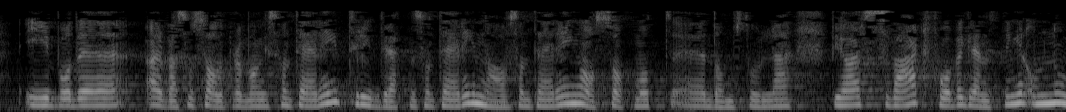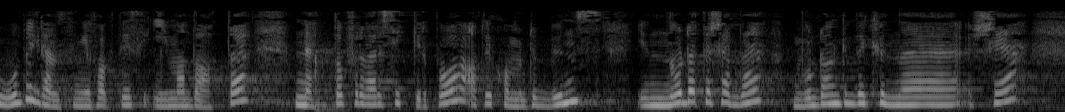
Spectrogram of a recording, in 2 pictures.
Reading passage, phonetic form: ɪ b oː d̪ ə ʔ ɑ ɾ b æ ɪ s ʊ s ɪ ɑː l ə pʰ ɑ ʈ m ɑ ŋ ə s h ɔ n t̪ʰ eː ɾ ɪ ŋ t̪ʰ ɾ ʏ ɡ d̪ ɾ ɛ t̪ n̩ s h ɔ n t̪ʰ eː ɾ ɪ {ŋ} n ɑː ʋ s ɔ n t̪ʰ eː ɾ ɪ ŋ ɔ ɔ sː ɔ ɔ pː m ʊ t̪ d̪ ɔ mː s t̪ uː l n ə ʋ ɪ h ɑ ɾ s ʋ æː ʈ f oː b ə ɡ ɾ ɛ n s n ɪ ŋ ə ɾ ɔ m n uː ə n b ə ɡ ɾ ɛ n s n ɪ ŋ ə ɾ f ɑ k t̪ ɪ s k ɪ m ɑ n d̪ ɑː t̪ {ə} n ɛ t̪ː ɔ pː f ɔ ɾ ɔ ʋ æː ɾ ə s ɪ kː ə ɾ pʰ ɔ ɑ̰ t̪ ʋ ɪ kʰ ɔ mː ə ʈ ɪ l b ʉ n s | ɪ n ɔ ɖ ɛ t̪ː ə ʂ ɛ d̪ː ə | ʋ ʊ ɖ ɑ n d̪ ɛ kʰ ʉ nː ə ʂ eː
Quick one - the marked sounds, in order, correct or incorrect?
correct, correct

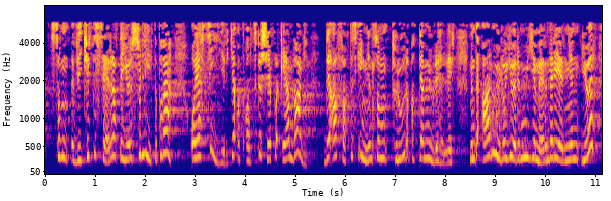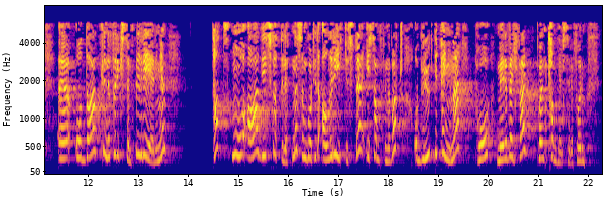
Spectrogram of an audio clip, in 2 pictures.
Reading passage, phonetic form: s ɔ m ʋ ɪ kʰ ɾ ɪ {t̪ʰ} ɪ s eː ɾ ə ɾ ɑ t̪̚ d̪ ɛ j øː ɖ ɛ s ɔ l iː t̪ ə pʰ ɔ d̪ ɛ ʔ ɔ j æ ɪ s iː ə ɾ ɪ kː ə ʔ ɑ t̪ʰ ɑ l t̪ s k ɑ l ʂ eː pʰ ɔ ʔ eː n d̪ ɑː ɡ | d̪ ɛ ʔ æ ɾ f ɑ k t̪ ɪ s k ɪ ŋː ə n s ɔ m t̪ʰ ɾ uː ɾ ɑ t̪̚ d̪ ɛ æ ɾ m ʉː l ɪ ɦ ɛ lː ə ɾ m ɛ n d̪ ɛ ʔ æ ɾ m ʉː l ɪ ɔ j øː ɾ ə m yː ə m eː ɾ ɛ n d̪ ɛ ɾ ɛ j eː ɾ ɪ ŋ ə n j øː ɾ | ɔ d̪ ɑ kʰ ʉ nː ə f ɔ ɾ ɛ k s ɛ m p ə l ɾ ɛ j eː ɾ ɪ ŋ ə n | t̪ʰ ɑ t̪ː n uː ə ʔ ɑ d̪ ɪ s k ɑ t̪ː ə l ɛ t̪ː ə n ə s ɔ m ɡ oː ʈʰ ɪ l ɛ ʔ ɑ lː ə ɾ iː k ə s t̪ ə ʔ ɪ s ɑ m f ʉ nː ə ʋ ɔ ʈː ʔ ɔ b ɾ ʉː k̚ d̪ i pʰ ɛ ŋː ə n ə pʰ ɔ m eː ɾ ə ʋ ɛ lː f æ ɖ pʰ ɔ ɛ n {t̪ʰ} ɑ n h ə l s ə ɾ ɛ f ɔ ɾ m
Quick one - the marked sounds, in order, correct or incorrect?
incorrect, correct

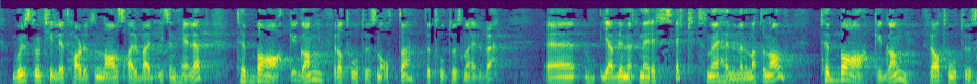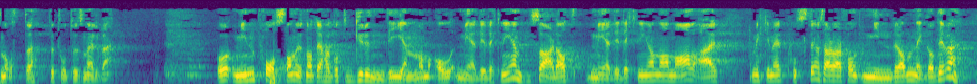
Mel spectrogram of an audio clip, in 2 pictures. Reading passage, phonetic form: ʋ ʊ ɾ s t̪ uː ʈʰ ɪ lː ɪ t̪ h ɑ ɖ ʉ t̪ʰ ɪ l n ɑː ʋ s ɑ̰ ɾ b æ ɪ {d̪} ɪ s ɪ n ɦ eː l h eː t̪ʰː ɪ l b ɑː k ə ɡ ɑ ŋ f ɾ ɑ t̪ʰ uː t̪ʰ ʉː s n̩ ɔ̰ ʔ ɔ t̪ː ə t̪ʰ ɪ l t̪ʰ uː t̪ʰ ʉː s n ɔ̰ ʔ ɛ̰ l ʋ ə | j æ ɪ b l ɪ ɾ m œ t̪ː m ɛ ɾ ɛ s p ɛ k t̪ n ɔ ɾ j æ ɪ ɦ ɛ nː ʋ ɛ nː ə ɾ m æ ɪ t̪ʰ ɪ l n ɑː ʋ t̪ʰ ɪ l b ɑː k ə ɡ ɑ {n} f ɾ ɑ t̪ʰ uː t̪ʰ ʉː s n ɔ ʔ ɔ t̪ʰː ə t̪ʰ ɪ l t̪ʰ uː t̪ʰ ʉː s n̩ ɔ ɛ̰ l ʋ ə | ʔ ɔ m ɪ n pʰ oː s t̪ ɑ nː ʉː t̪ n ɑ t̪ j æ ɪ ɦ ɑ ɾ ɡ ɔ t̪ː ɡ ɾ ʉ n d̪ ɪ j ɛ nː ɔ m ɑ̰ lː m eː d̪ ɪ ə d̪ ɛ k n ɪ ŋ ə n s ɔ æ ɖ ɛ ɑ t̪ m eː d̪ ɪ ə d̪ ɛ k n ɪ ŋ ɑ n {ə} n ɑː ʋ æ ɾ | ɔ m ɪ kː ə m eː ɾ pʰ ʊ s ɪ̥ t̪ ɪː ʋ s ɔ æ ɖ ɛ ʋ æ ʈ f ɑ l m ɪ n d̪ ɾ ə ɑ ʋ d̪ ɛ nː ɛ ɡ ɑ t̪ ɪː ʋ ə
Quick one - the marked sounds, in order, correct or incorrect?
correct, incorrect, incorrect

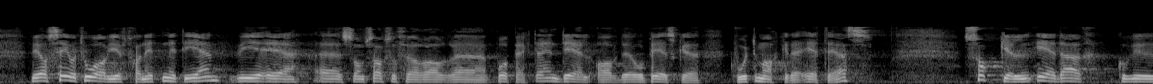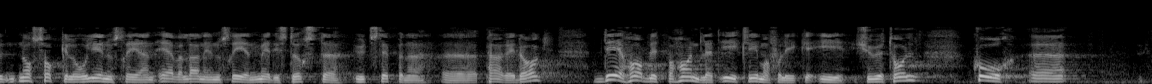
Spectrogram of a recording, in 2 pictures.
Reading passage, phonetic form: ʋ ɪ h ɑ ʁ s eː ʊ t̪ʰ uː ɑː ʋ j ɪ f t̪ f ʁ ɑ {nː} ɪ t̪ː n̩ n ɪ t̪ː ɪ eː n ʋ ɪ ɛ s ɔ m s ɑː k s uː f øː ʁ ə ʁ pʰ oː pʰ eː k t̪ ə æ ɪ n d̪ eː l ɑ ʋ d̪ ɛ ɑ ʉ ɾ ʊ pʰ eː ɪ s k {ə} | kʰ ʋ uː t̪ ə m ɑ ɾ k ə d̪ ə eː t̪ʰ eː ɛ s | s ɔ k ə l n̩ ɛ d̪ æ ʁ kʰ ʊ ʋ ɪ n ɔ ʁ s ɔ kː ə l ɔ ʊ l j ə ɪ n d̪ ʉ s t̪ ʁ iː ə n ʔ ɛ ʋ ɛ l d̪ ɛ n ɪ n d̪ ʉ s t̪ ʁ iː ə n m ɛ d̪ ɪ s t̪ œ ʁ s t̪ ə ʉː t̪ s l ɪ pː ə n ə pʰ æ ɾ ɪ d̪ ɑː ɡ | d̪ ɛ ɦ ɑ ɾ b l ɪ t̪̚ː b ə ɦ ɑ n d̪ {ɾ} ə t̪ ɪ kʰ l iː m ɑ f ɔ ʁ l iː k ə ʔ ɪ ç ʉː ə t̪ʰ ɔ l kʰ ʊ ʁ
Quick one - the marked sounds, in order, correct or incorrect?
incorrect, correct, incorrect

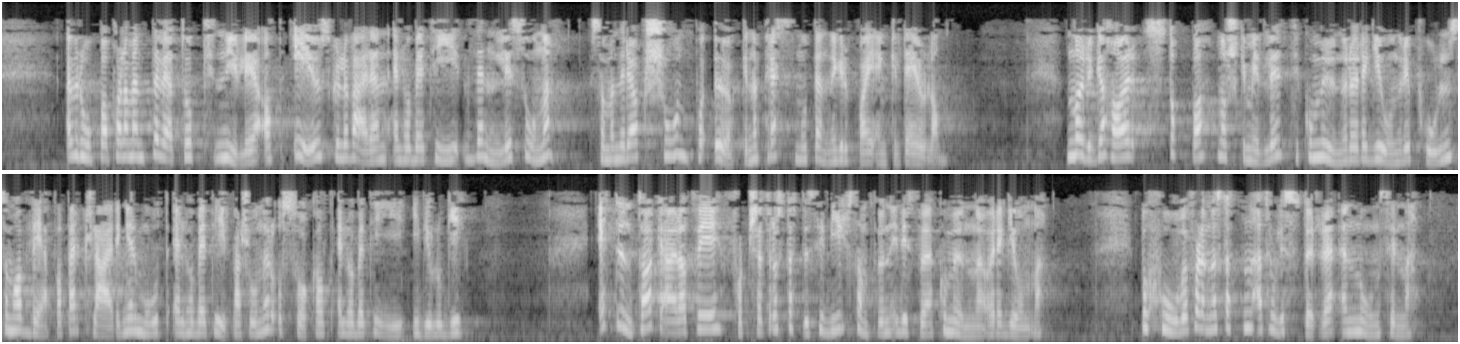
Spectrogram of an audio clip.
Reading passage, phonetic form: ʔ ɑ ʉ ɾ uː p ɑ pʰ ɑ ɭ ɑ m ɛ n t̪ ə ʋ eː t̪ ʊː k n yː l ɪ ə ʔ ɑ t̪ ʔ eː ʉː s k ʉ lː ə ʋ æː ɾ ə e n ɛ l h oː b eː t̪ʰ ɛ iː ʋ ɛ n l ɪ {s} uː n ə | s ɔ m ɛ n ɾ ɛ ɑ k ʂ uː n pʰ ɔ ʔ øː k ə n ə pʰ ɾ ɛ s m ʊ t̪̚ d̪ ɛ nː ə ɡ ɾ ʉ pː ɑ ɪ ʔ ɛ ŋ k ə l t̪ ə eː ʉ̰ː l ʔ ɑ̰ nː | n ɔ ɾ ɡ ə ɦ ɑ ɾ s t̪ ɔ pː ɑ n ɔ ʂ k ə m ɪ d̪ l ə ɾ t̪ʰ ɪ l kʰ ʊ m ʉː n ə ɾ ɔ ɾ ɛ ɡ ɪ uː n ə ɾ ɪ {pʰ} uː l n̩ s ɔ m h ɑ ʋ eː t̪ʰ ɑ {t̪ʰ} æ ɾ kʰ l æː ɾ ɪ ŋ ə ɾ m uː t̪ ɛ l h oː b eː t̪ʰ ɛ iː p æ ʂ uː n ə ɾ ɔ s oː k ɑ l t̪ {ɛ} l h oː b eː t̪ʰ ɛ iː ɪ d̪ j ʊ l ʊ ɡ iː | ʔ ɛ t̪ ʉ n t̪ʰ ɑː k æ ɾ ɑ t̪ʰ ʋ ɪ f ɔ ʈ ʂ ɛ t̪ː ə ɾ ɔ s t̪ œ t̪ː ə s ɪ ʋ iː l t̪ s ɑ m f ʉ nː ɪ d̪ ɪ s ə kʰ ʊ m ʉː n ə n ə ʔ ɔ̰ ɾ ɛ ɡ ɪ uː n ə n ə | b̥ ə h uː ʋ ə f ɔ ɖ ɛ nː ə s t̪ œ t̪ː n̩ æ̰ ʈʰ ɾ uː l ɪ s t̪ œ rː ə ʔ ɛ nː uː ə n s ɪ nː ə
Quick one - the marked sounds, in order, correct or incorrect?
correct, correct, incorrect, correct

